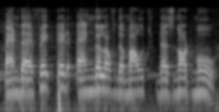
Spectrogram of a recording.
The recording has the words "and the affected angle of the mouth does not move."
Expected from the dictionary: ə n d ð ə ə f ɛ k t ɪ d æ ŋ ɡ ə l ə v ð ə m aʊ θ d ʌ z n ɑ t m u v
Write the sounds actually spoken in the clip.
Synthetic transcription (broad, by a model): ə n d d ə ə f ɛ k t ɪ d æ ŋ ɡ ə l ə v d ə m aʊ t d ʌ z n ɑ t m u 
